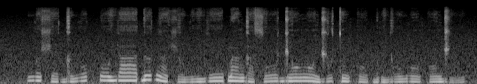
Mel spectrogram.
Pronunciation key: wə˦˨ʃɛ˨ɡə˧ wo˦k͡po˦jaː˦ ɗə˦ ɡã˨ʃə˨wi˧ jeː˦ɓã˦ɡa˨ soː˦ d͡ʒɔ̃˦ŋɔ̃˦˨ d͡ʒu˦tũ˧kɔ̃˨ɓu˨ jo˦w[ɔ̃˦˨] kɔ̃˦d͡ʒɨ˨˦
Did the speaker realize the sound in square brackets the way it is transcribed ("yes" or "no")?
yes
